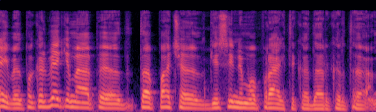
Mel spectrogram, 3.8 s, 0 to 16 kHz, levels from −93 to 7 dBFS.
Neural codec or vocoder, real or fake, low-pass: none; real; 10.8 kHz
